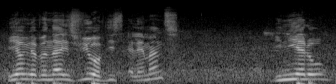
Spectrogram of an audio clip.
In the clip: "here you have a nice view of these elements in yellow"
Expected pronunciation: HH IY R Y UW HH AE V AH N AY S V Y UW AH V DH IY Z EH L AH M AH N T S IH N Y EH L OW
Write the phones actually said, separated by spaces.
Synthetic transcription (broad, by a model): HH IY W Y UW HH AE V AH N AY S V Y UW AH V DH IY S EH L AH M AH N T IH N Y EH L OW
